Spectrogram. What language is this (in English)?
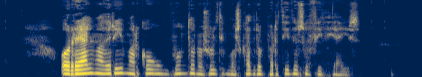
Galician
